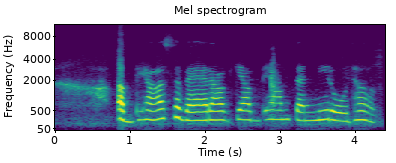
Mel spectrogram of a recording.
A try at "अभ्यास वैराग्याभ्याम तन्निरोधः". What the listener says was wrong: बहुत बढ़िया जी, बहुत बढ़िया।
